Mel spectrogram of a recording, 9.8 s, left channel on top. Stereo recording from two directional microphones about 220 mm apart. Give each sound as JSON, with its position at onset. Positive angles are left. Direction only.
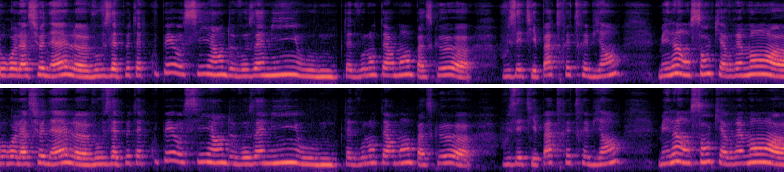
{"t": 0.1, "sound": "a woman's voice", "side_deg": 40}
